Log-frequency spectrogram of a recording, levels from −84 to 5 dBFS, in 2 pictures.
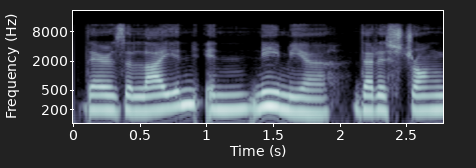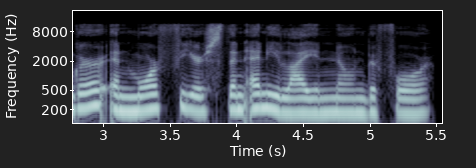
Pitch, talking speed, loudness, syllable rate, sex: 195 Hz, 185 wpm, -17 LUFS, 4.6 syllables/s, female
